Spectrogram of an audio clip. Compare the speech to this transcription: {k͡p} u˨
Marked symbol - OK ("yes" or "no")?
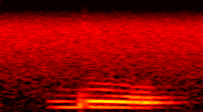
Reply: no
